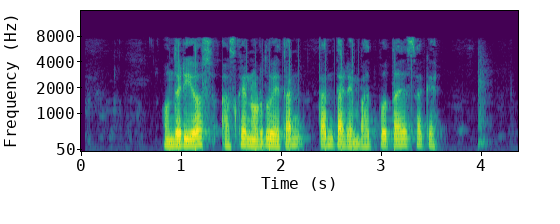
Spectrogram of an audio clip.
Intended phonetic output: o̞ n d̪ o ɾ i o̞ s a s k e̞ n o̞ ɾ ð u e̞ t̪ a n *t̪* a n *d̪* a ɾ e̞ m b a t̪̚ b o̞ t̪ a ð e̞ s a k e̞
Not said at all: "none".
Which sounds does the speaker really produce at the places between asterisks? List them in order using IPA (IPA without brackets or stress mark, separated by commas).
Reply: t̪, t̪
